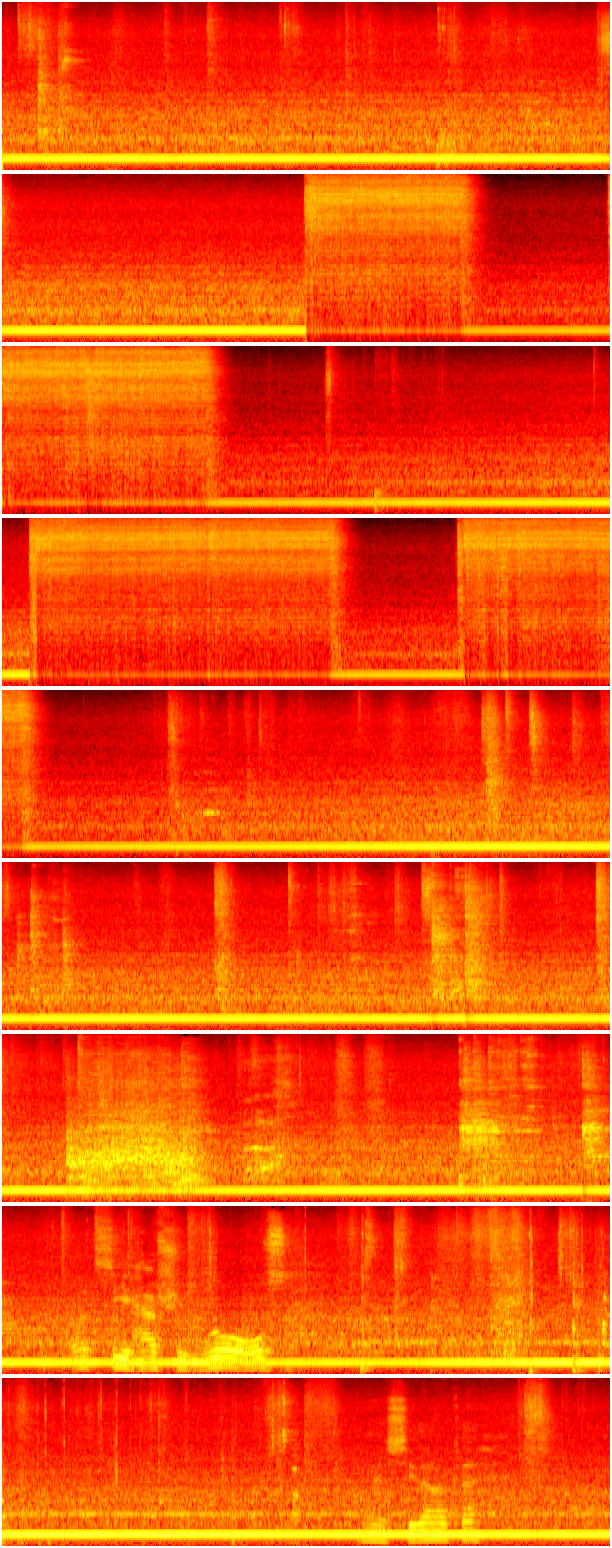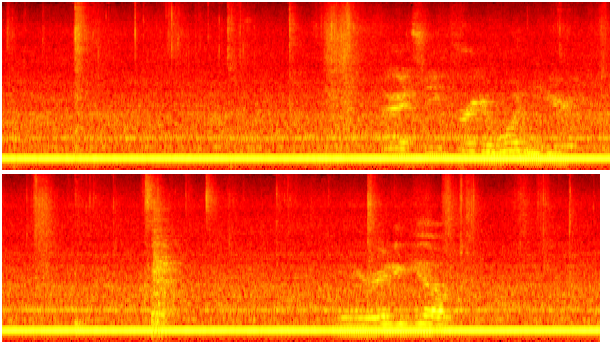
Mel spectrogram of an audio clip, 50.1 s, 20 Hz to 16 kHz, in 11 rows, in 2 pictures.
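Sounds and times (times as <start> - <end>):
welding arc hissing and crackling: 6.8 - 8.2, 9.1 - 10.8, 13.9 - 16.3, 17.1 - 18.6
steady low hum: 13.8 - 50.0.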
